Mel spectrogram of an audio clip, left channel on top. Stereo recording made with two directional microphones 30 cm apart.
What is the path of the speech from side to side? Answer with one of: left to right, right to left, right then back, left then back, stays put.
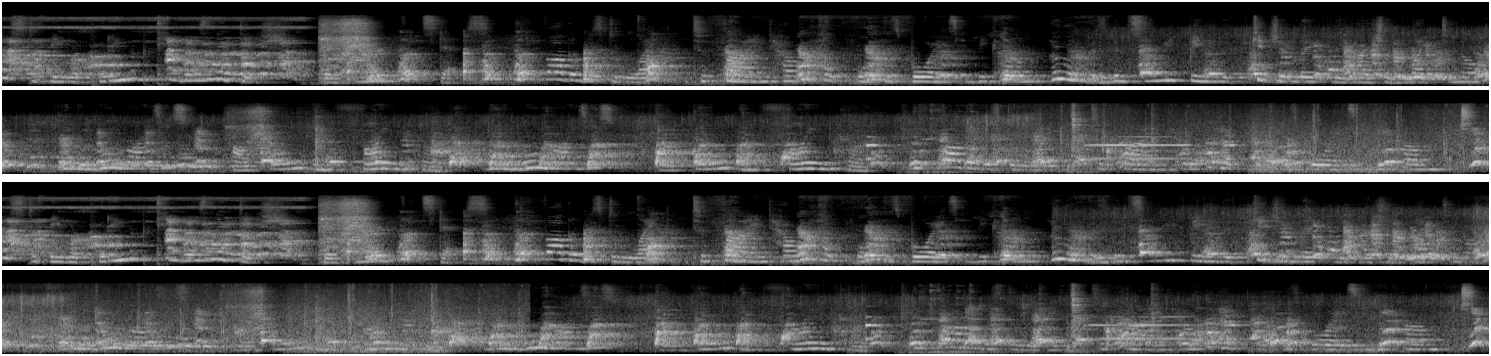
right to left.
